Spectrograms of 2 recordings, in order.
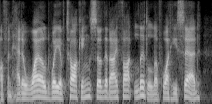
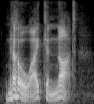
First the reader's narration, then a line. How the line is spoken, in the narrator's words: I answered sharply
